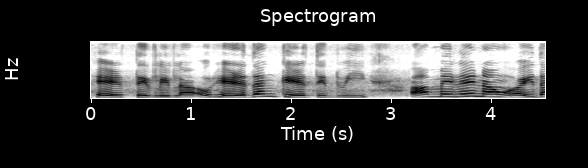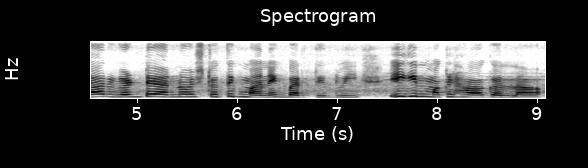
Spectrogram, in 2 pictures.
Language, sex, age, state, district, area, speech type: Kannada, female, 30-45, Karnataka, Shimoga, rural, spontaneous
